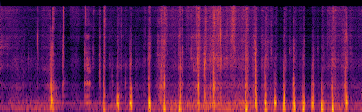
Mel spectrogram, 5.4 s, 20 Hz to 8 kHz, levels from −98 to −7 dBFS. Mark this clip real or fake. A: fake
